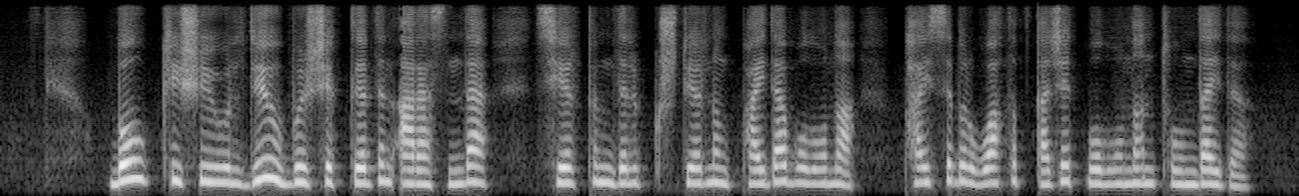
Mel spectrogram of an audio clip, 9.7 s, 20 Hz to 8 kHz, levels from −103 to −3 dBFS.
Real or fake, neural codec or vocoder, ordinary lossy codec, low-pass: fake; codec, 16 kHz, 0.3 kbps, FocalCodec; AAC, 48 kbps; 7.2 kHz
